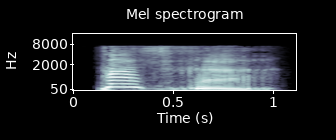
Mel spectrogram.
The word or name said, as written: paskha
